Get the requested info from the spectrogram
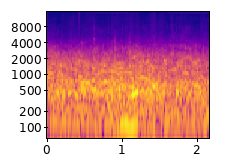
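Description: Indistinct murmur of an audience: several voices talking at once, none clearly in front.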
